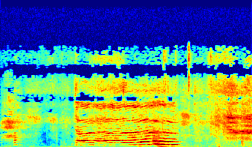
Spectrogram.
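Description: A toddler's voice: one long wavering sung "aah" of about a second and a half, lifting in pitch near its end before it drops away.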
